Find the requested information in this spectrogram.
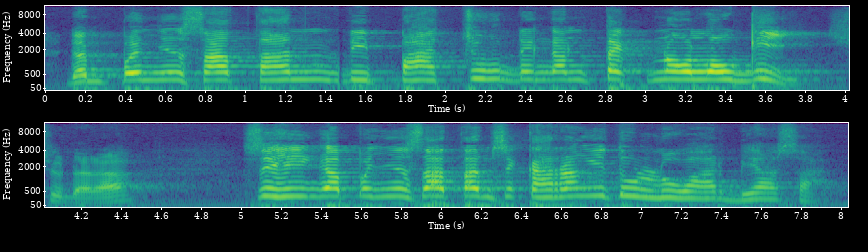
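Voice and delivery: loud, high sermon delivery; fiery preaching. Acted. Preacher warning congregation about online deception, fiery. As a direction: warn the flock with full force.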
